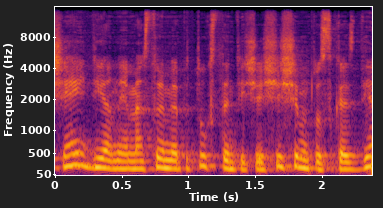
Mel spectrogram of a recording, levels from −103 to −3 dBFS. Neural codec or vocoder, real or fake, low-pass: vocoder, 44.1 kHz, 128 mel bands, Pupu-Vocoder; fake; 14.4 kHz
